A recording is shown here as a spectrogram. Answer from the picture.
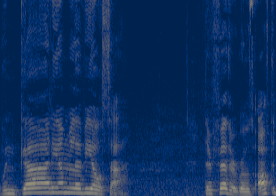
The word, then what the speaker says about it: Wingardium Leviosa: Wingardium Leviosa, he shouted, waving his long arms like windmill. You're saying it wrong, Harry heard Hermione snap. It's Wingardium Leviosa. Make the ga nice and long.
